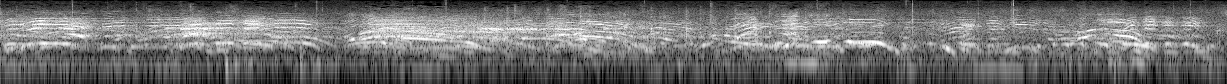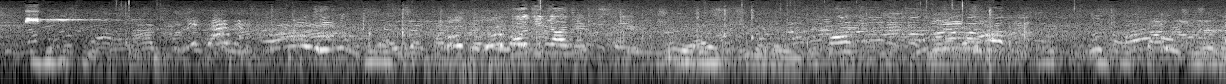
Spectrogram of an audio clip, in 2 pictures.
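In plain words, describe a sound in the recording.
Young players shout to each other across an outdoor field.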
